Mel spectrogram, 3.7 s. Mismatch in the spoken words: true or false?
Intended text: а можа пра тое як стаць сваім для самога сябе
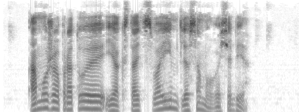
false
